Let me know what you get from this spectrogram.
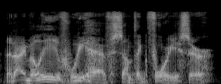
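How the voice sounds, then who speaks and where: A man voicing a stern, hard-right attorney general in a satirical audiobook, formal and measured as he intones. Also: very deep voice, lively intonation, pushed and bright, slightly rough, dry recording, clean studio sound, full character voice. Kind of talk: satirical audiobook character acting.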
